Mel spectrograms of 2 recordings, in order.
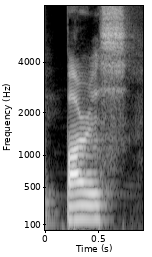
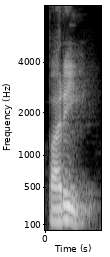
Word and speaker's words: París: Unlike English, where you say Paris, in Spanish you pronounce it París, with the S at the end, no París, París.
